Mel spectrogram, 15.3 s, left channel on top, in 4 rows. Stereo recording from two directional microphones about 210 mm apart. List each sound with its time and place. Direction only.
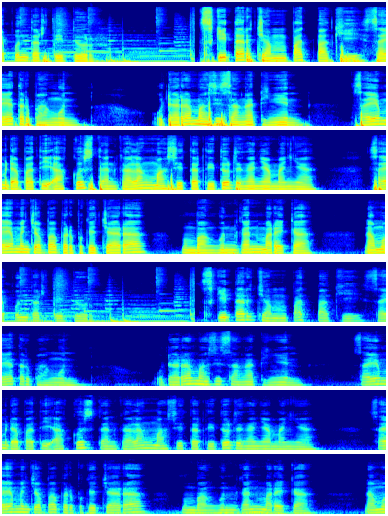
0.1 s a man's voice: 40° left (ahead or behind)
0.9 s music: centre (ahead or behind)
2.0 s a man's voice: 45° left (ahead or behind)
